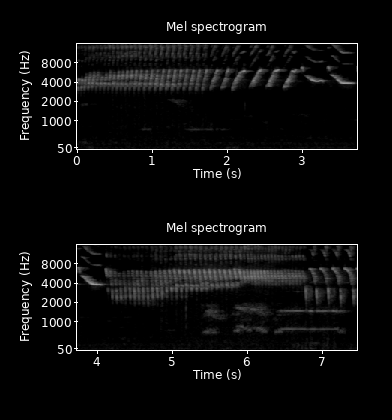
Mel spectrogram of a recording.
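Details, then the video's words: Canary lure/training song for young canaries: a long, rapid, high trilling song of rolling buzzy tours and sweeping whistled slurs, changing phrase every second or two. "PANCINGAN Suara Burung KENARI GACOR Panjang || Masteran KENARI Paud"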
